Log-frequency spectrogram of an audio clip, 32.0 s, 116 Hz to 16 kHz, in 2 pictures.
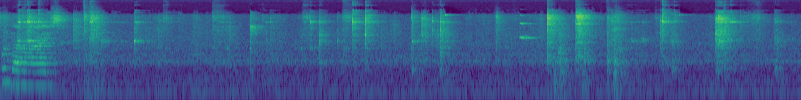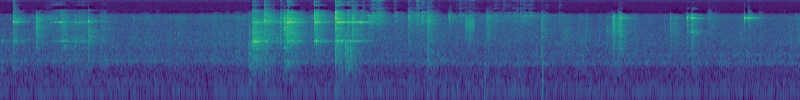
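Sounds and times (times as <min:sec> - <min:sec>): metal tools clinking and knocking: 0:21.1 - 0:23.8.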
